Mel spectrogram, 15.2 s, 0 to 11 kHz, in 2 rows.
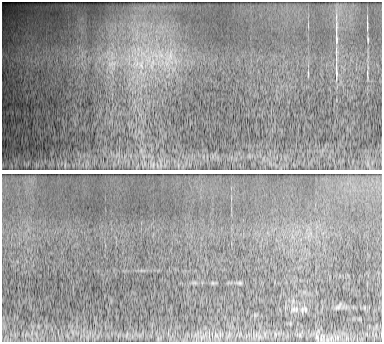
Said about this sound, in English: The storm was ferocious. The winds neared 200 kilometres an hour, and icebergs were tossed around by 10-metre waves. A New Zealand naval commander would later describe it as the worst conditions he had experienced in 3 decades at sea.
